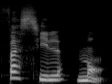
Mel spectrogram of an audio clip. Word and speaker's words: facilement: Quand elle est stressée et elle se fâche, okay, well, you can pronounce the A like this, facilement. Again, ENT is an en sound.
